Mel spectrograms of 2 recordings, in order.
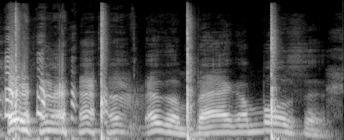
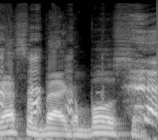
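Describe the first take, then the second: First: Slower, louder, laughing through it; slow laughing repeat. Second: Blunt put-down said through a laugh; laughing mock verdict. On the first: Retold or imitated. Coach repeats the harsh verdict to his student, slow and laughing. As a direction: savor the joke, slow and laughing. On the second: Coach jokes about a harsh verdict on the answer, laughing. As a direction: laugh as you trash the answer. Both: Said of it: "I could've been like".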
